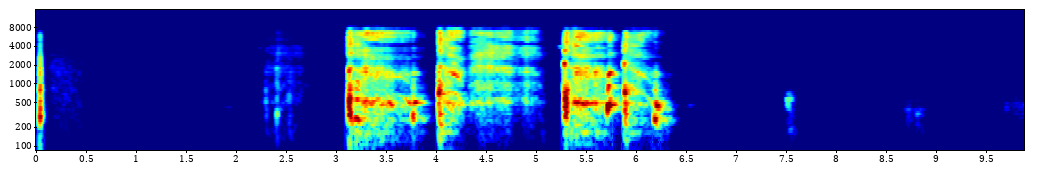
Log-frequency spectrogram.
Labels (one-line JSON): {"expert_labels": [{"quality": "good", "cough_type": "dry", "dyspnea": false, "wheezing": false, "stridor": false, "choking": false, "congestion": true, "nothing": false, "diagnosis": "lower respiratory tract infection", "severity": "mild"}], "age": 37, "gender": "female", "respiratory_condition": false, "fever_muscle_pain": true, "status": "COVID-19"}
